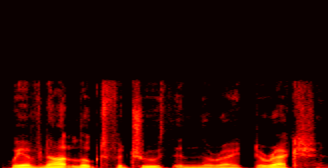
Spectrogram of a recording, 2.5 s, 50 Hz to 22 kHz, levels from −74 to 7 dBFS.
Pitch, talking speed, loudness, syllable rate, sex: 95 Hz, 245 wpm, -21 LUFS, 5.6 syllables/s, male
